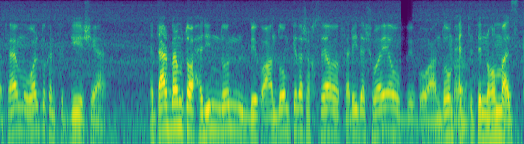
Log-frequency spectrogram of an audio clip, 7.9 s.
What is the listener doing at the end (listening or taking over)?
listening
